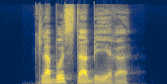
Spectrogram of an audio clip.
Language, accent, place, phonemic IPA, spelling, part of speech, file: German, Germany, Berlin, /klaˈbʊstɐbeːʁə/, Klabusterbeere, noun, De-Klabusterbeere.ogg
- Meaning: dingleberry (US English) / clingon (British English) (dried fecal matter adhering to anal hair)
